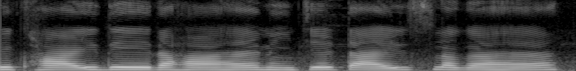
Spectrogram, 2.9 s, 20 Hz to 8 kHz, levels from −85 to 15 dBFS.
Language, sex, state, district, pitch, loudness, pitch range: Hindi, female, Bihar, Gopalganj, 225 Hz, -18 LUFS, 215-235 Hz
